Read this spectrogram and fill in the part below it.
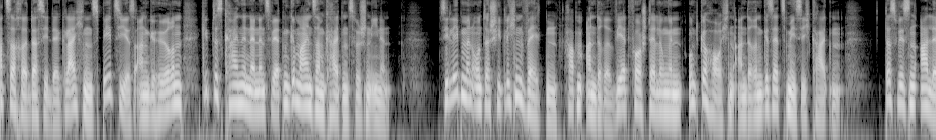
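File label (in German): Männer Frauen, Telefonansagen; Sprecher; deutsch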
